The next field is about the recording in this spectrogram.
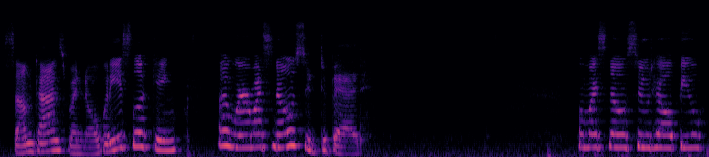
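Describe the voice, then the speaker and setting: A woman's voice: high voice, big pitch swings, measured pace, pauses often, voice pushed up. A woman reading aloud, voicing a big storybook polar bear afraid of the cold, with a confiding manner.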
